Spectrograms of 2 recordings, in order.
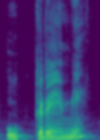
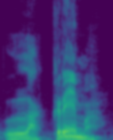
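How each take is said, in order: First: Said in the usual way. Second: "la crema" in Spanish, slow and lower, ending in a; drawn-out Spanish "la crema"; Spanish pronunciation. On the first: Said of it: "Em português eu digo". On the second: Shown as a demonstration. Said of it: "Em espanhol".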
